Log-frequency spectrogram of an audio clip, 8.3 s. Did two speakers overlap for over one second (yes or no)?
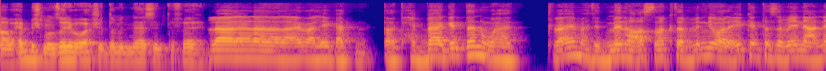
no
